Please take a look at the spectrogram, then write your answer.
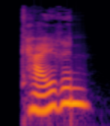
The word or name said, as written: keirin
